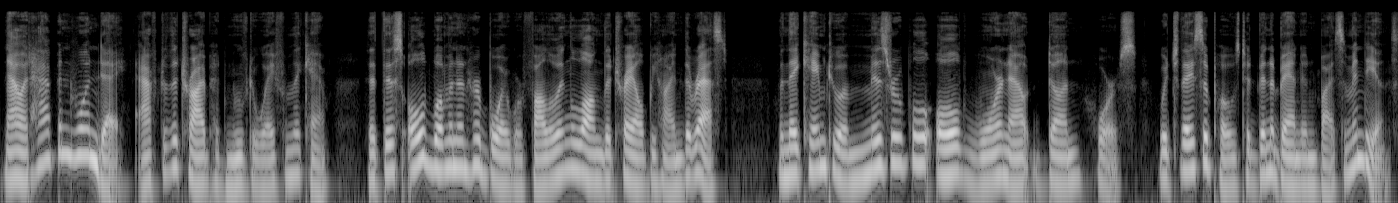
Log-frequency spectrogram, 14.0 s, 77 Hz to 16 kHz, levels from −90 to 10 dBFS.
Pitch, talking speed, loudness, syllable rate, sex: 155 Hz, 205 wpm, -19 LUFS, 5.7 syllables/s, female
